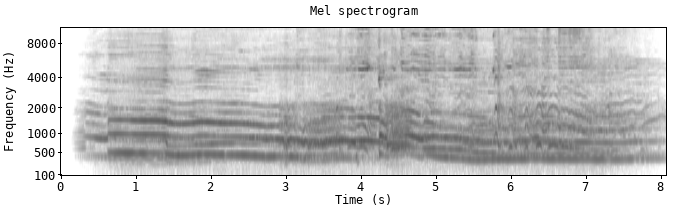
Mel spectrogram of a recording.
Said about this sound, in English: These are the sounds of wolves and wolf dog hybrids howling. I couldn't resist myself using this soundbite, especially since this is audio from that very first video we produced.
